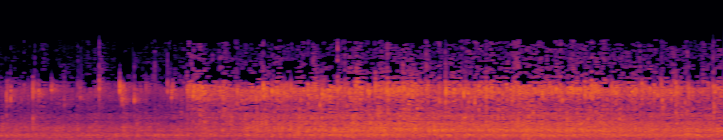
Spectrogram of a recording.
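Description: Semolina and potato snack pieces deep-frying in hot oil in an iron kadhai: a steady hiss of sizzling and bubbling with a few small pops, growing louder about two seconds in.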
